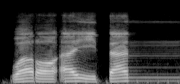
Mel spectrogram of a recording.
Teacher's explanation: Nun yang bertasydid itu harus dengan menggunakan di Pangkal hidung dan lebih ditekan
